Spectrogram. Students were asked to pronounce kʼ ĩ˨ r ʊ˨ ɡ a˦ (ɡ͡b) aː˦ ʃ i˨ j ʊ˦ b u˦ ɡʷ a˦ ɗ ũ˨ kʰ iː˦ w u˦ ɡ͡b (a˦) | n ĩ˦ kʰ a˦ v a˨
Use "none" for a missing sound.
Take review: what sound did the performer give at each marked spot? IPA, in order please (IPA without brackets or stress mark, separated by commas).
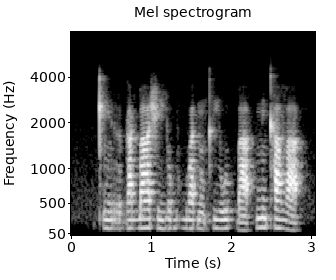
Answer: ɡ͡b, a˨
